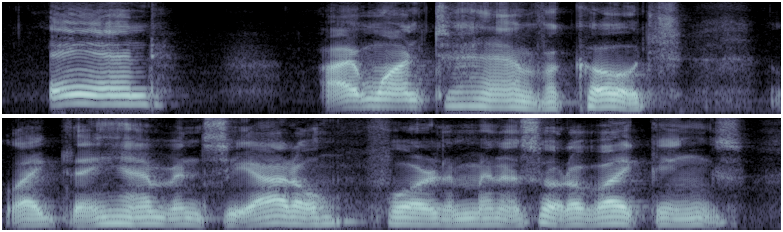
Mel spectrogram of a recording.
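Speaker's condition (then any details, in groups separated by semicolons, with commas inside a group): Cerebral palsy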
